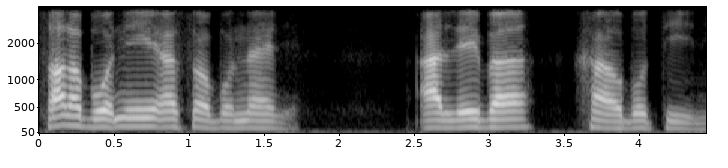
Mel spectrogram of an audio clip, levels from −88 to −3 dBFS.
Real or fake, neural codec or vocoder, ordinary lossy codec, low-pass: fake; codec, 16 kHz in and 24 kHz out, 0.4 kbps, LongCat-Audio-Codec, two codebook decoder; none; 3.6 kHz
